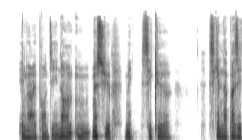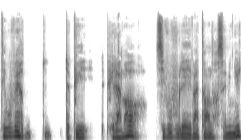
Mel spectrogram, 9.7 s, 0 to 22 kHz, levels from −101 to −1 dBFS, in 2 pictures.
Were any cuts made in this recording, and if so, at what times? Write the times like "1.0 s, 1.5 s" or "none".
none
